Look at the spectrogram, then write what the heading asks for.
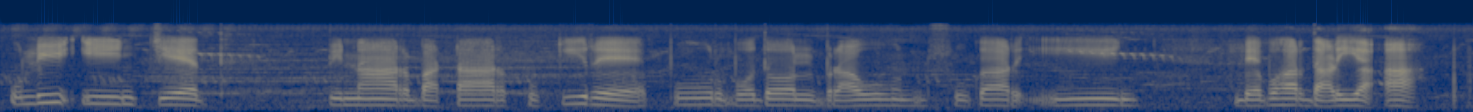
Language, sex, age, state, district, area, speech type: Santali, female, 45-60, West Bengal, Uttar Dinajpur, rural, read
